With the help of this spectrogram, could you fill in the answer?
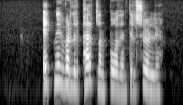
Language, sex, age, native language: Icelandic, female, 30-39, Icelandic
